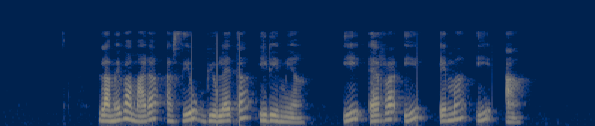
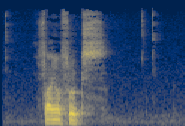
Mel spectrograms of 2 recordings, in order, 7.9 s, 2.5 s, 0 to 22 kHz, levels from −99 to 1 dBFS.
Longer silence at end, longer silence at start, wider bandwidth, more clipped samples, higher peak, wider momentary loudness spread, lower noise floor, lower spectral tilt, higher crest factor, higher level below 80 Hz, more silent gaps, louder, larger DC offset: about the same, 1 s vs 1.1 s; first, 1.3 s vs 0.55 s; second, 8.2 kHz vs 16.5 kHz; neither; second, -20 dBFS vs 0 dBFS; second, 9 LU vs 20 LU; first, under -90 dBFS vs -55 dBFS; first, -7 dB/octave vs -5 dB/octave; about the same, 22 dB vs 20 dB; second, -78 dBFS vs -56 dBFS; neither; second, -42 LUFS vs -17 LUFS; neither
